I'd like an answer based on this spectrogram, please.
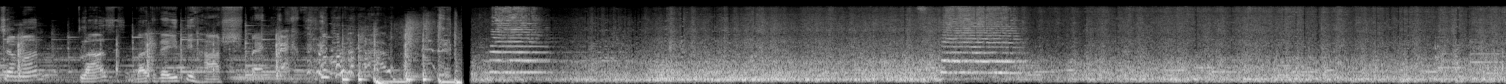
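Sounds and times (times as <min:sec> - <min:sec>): train rumbling across steel bridge: 0:04.7 - 0:15.0
locomotive horn blasts: 0:04.8 - 0:05.7, 0:09.4 - 0:10.4, 0:14.4 - 0:15.0.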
